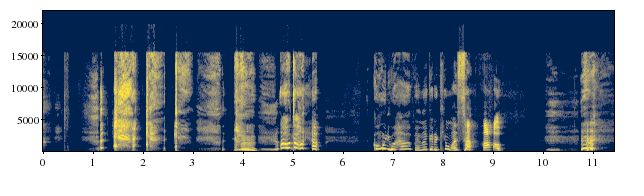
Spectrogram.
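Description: Several short, sharp cough bursts mixed with laughter and voiced sounds from an adult.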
